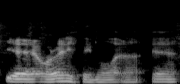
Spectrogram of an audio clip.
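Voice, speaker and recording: A middle-aged or older man, a musician chatting casually and haltingly as an interview guest. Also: medium pitch, fairly even intonation, vocal fry, highs cut off. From Sheffield, England.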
